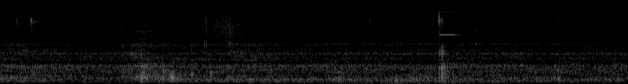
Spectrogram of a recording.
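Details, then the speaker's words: Spot welder attaching 0.15 mm nickel strip connection tabs to an 18650 Li-ion pack (Molicel P28A): a few soft beeps as it detects continuity, then sharp snapping pulses at the set setting; normal spot welder beep and pulse. "literally it's looking for a continuity to and then it puts out the pulse that you set"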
